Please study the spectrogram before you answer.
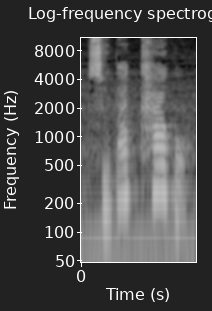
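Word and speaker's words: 수박하고: Jadi, dibaca bukan sebagai ' subak hago', bukan terpisah, tetapi digabung menjadi 'subakago'.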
